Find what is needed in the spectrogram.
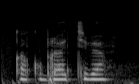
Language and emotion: Russian, neutral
